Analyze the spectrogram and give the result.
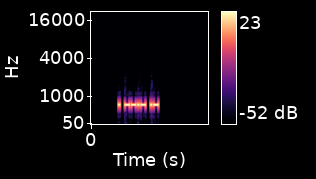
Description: Morse code, heard as a keyed tone, about 47 wpm, 700 Hz. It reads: EQA
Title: USA Call Sign Postfixes - 3 Letters 50wpm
